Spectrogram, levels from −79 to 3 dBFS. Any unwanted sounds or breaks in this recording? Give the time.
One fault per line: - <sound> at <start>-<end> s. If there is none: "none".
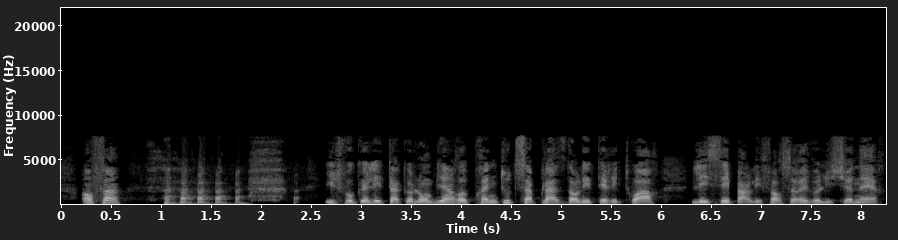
- laugh at 0.9-2.4 s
